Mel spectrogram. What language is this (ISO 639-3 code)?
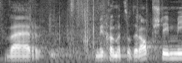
gsw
